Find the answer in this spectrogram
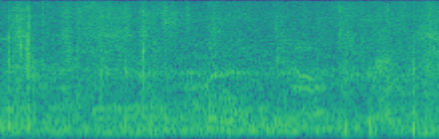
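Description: Many voices chattering at once in a large hall, a steady hubbub of children and adults with no single speaker standing out, and a few faint knocks among it.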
